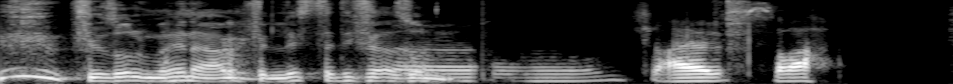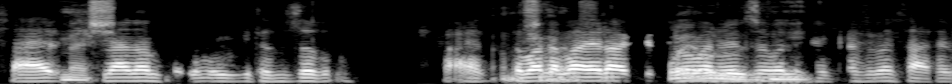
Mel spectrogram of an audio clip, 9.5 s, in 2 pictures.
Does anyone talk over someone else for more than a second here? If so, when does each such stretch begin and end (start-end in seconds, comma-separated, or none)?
7.2-8.8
